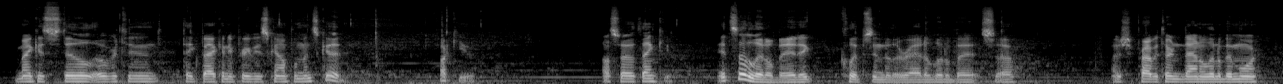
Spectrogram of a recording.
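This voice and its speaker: A man's medium-pitched voice at a fairly quick pace, with fairly even intonation, long and frequent pauses, and music in the background. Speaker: video game streamer. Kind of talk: live game commentary. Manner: mumbles when quiet.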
